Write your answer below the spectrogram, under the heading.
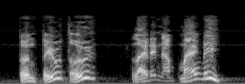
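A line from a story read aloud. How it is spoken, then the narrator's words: Furious roar. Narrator (Vietnamese): Không Tính càng lúc càng tức, gầm lên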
